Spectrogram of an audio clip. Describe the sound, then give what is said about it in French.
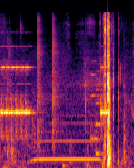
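A telephone rings with a steady electronic tone, a sustained beeping note holding for over a second before a brief burst of noise, clear with no talking. “Excusez ce téléphone.”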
